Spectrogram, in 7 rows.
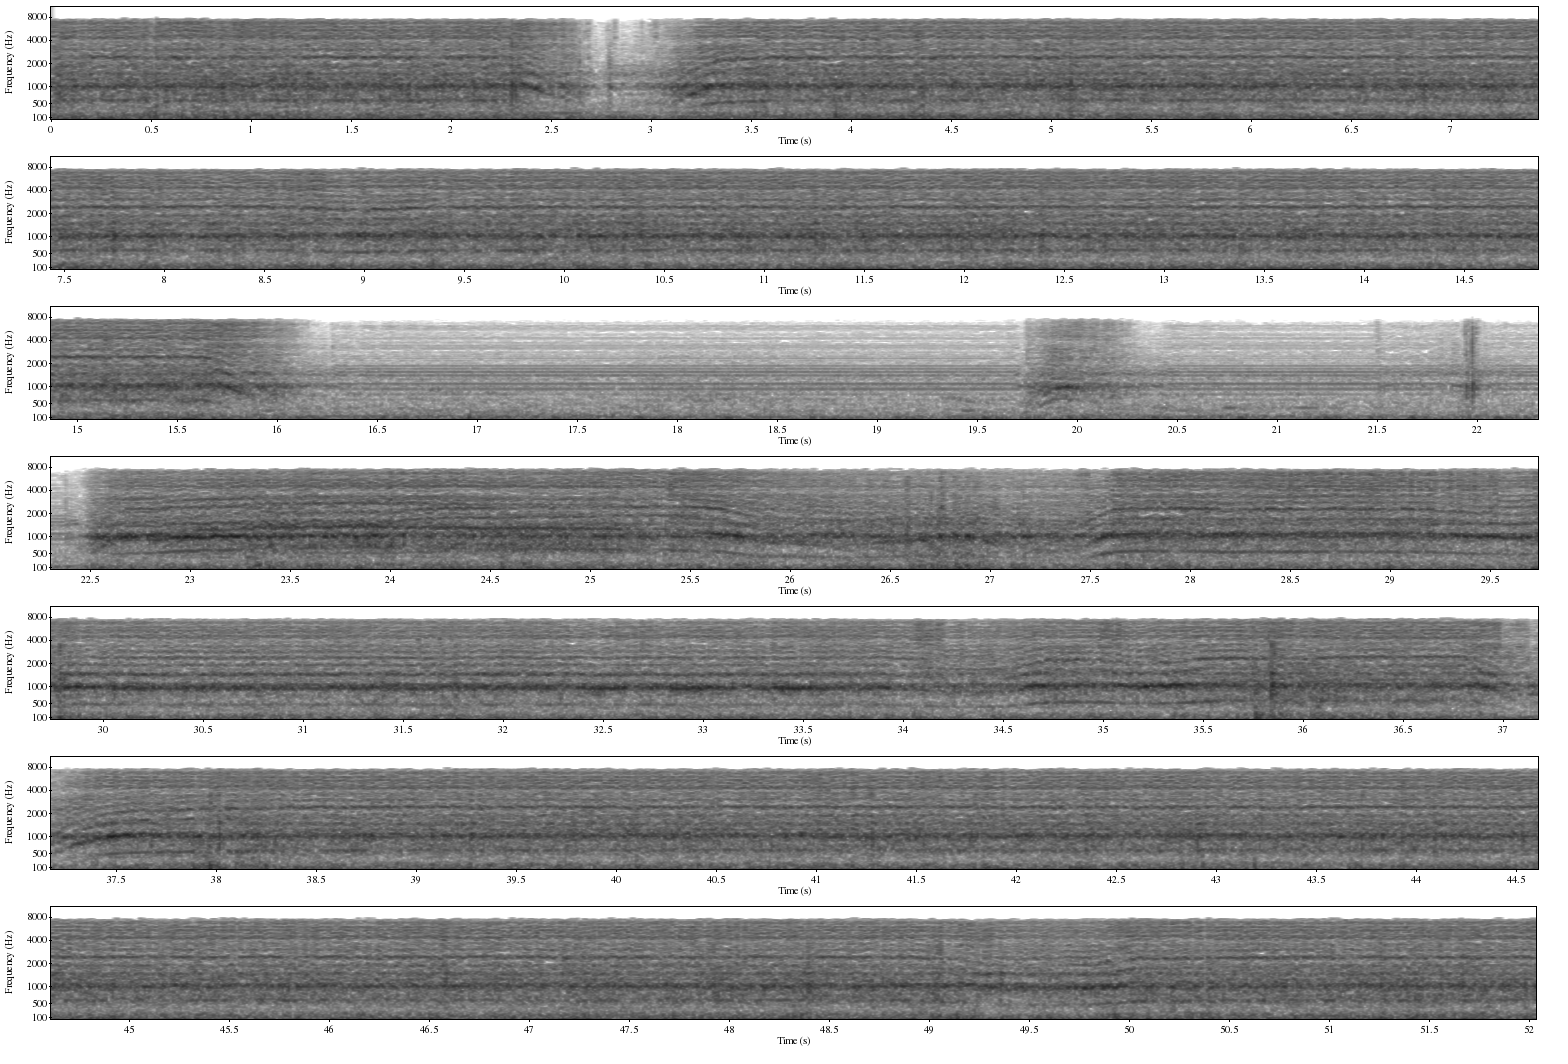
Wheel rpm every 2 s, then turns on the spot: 160, 100, 160, 160, 160, 160, 160, 150, 20, 0, 10, 100, 150, 110, 140, 130, 120, 130, 130, 160, 160, 160, 160, 160, 150, 150.
none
